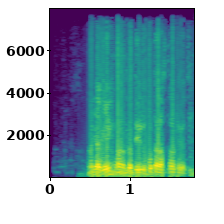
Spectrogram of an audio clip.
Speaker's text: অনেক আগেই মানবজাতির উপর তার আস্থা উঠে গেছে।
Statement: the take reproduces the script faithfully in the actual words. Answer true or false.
true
